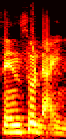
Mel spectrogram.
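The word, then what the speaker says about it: Sensodyne: কারণ ওটা সেন্স কি একটা বললে সেন্সোডাইন না কি বললা, ওটা সেন্সোডাইন।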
